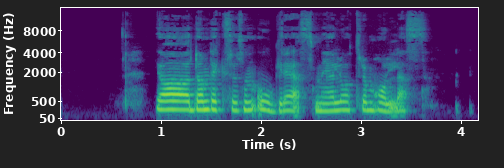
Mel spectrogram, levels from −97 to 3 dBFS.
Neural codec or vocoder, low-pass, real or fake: none; 14.4 kHz; real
